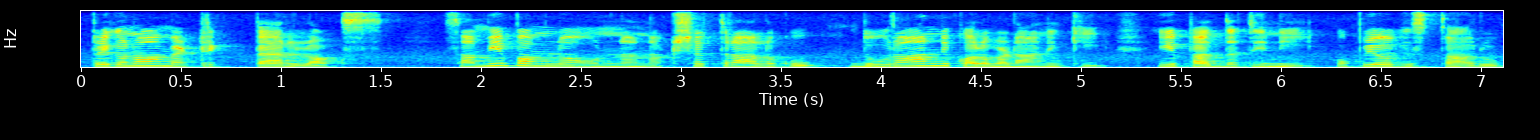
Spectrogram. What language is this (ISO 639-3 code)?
tel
